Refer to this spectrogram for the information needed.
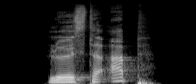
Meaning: inflection of ablösen: 1. first/third-person singular preterite 2. first/third-person singular subjunctive II
- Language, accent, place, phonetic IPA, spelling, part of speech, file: German, Germany, Berlin, [ˌløːstə ˈap], löste ab, verb, De-löste ab.ogg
